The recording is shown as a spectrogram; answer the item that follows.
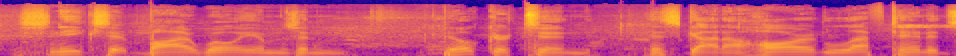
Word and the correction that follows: Pilkerton: For some reason, I like to butcher her name. It's Pilkerton, Pilkerton, Pilkerton.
